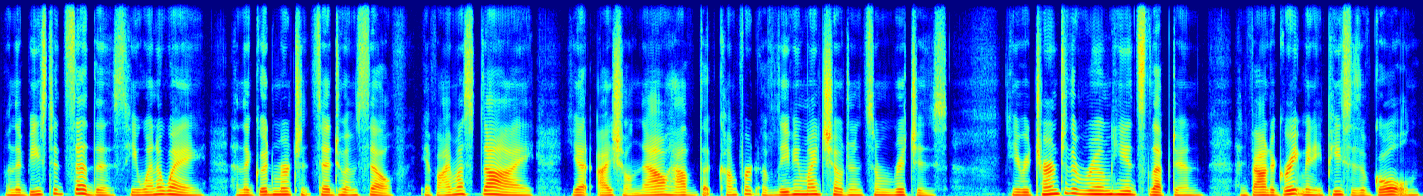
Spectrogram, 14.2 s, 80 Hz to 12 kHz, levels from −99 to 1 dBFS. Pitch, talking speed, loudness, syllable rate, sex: 175 Hz, 210 wpm, -18 LUFS, 4.9 syllables/s, female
